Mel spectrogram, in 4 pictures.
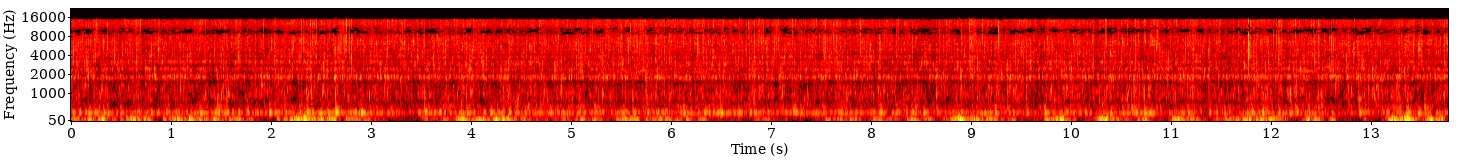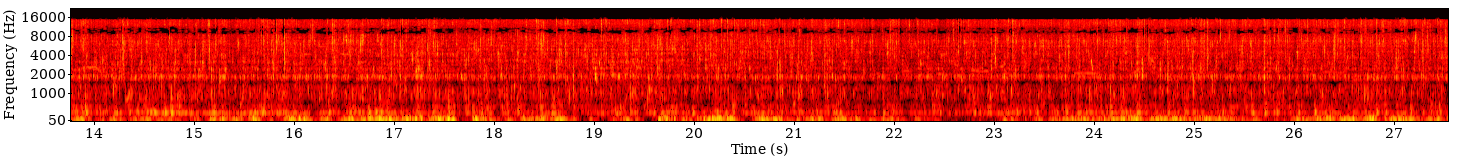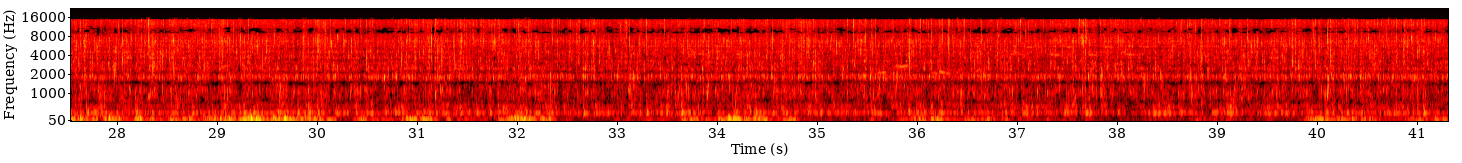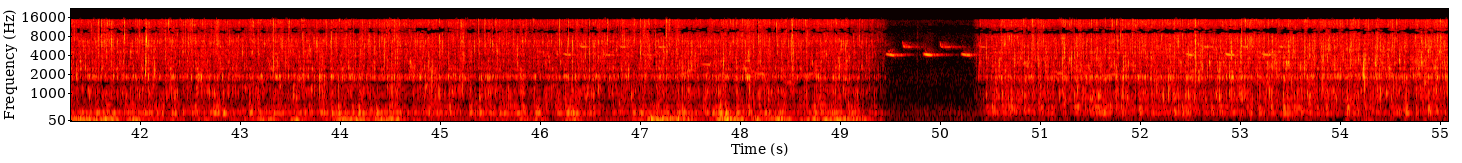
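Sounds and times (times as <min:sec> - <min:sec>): water splashing into trough: 0:50.4 - 0:55.0.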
